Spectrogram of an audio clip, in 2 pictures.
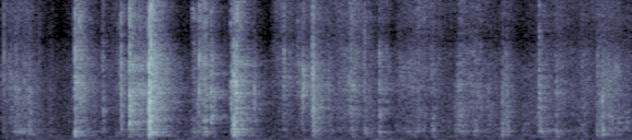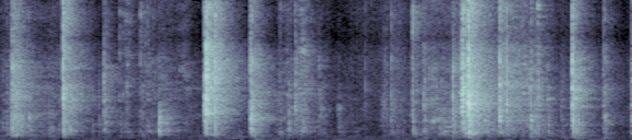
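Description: Cardboard and plastic packaging of a hair dye shampoo handled close to the microphone: irregular clicks and taps, with two louder short crinkles in the second half.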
